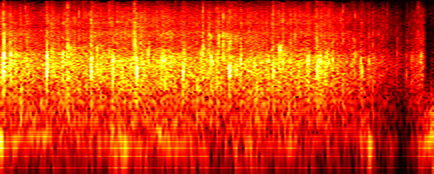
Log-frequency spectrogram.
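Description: A crowd claps in a steady round of applause, a dense wash of many overlapping hand claps that holds at an even level before tapering off at the end, given this morning to thank a guest for coming and joining them.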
